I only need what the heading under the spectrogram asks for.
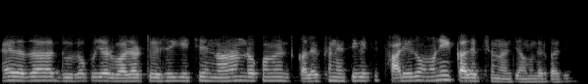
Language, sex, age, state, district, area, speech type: Bengali, male, 18-30, West Bengal, North 24 Parganas, urban, conversation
